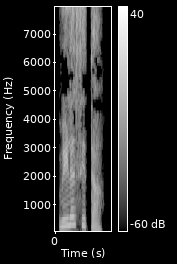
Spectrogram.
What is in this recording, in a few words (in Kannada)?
"ವಿಳಸಿತ", Kannada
